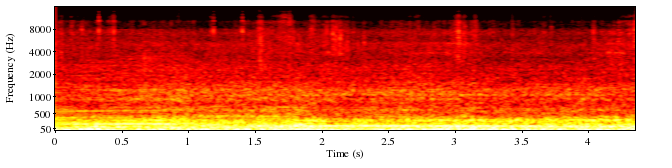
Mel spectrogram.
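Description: A 2026 Mazda 3 GX's engine drones steadily under hard acceleration from inside the cabin, a low rumbling whir with a sustained engine tone and no talk.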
